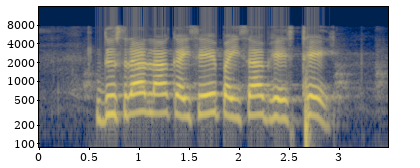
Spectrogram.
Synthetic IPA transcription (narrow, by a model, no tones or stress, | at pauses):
d̪usɾalakəɪsepəɪsabʱed͡ʒt̪ʰe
